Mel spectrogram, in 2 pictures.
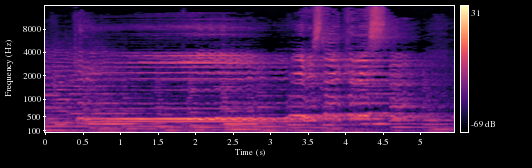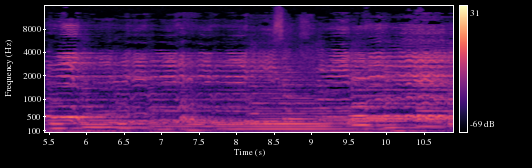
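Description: Orchestral classical music with an operatic singing voice over bowed strings; the voice has a wavering vibrato.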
